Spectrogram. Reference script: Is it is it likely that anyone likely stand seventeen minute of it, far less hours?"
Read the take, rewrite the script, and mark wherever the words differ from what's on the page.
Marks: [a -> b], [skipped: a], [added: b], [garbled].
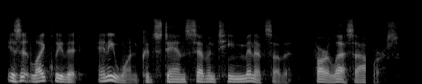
Is it [skipped: is it] likely that anyone [likely -> could] stand seventeen [minute -> minutes] of it, far less hours?"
